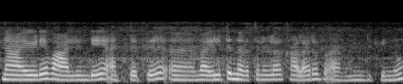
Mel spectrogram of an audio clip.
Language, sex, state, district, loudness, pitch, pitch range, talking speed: Malayalam, female, Kerala, Kollam, -16 LUFS, 215 Hz, 210-230 Hz, 120 wpm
